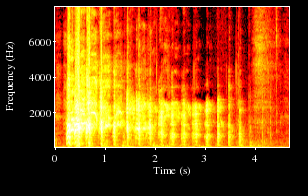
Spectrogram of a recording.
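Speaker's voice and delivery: high, airy wheeze of laughter; gleeful wheezing cackle; breathless wheezing laugh. A narrator's reading. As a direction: laugh till you cry, out of breath. Chuckled till he cried.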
